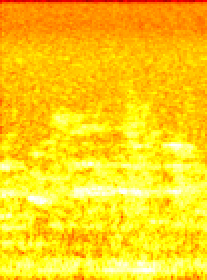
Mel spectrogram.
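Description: Faint music with held, melodic tones over a steady low hum.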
